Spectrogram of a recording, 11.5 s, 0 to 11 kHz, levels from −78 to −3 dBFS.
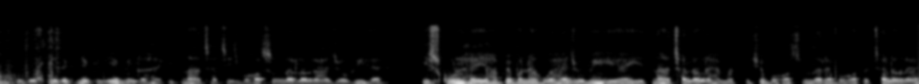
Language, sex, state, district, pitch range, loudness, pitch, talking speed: Hindi, female, Jharkhand, Sahebganj, 215-235 Hz, -28 LUFS, 220 Hz, 190 wpm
